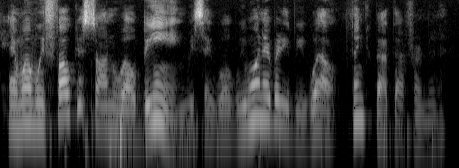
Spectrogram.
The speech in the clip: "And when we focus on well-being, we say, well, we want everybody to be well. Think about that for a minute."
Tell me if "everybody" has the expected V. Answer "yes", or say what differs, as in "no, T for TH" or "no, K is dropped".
no, V is dropped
